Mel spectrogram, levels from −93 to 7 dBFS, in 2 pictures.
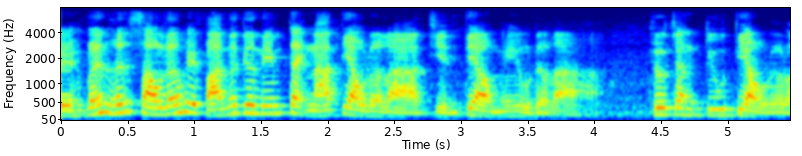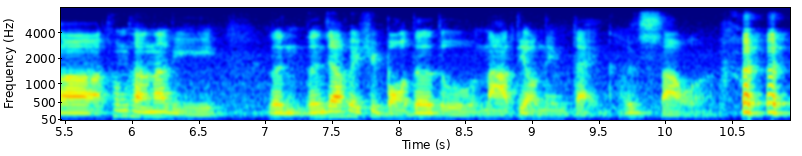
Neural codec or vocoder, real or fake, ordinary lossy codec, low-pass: none; real; Opus, 64 kbps; 7.2 kHz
